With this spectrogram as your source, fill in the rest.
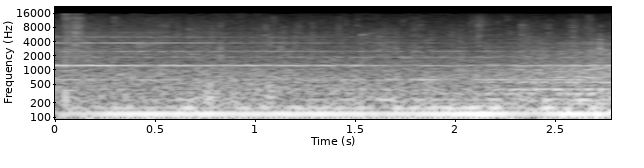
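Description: Rain falls steadily in the video game God of War, a continuous even patter over a low ambient drone and faint tonal hum, with no voices heard.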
